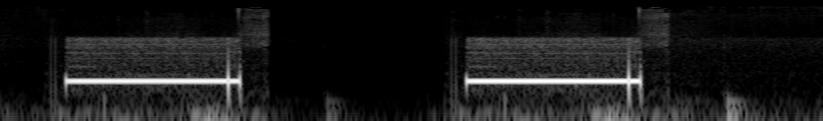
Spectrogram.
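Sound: telephone call ringing tone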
